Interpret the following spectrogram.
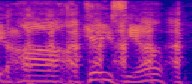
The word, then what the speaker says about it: Acacia: Happy 20th birthday, Acacia, pronounced like acacia tree.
